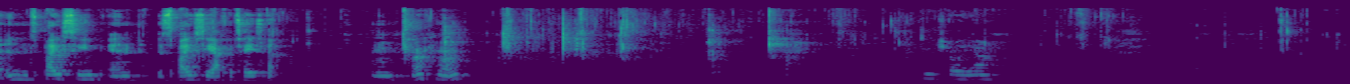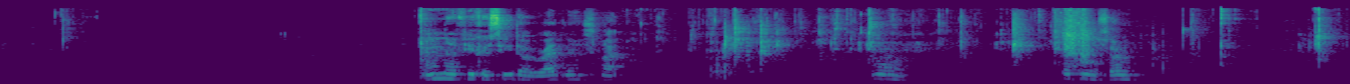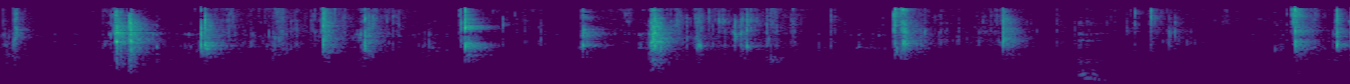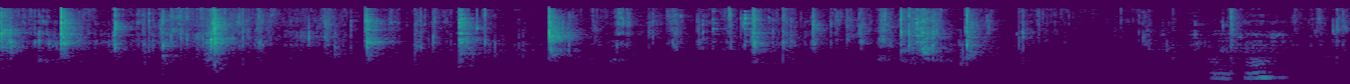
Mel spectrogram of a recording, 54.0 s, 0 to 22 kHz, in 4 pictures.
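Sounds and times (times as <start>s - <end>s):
chewing crunches: 5.0s - 9.2s, 19.9s - 24.2s, 28.0s - 39.1s, 39.7s - 52.6s, 53.4s - 54.0s
person humming: 37.8s - 38.1s, 52.6s - 53.4s.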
